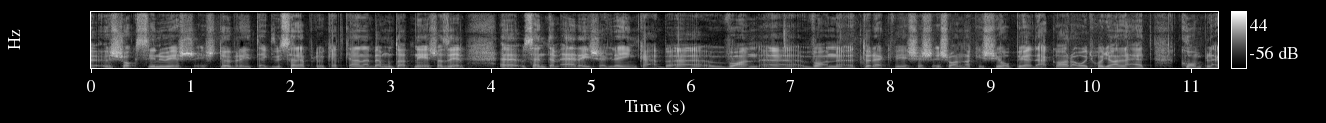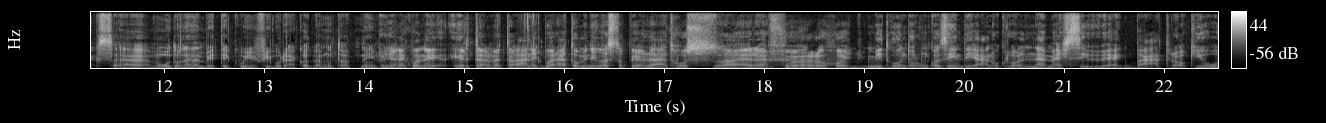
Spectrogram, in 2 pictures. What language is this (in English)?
Hungarian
